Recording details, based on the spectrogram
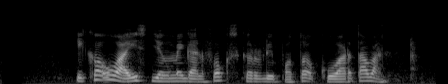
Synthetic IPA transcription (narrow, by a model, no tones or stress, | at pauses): ʔikowaɪsd͡ʒɨŋmeɡanfɔkskɨrdipɔt̪ɔkuwart̪awan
